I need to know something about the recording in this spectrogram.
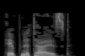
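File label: "hypnotized", British English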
